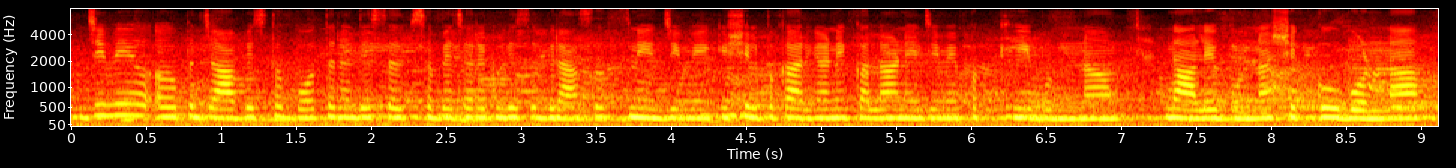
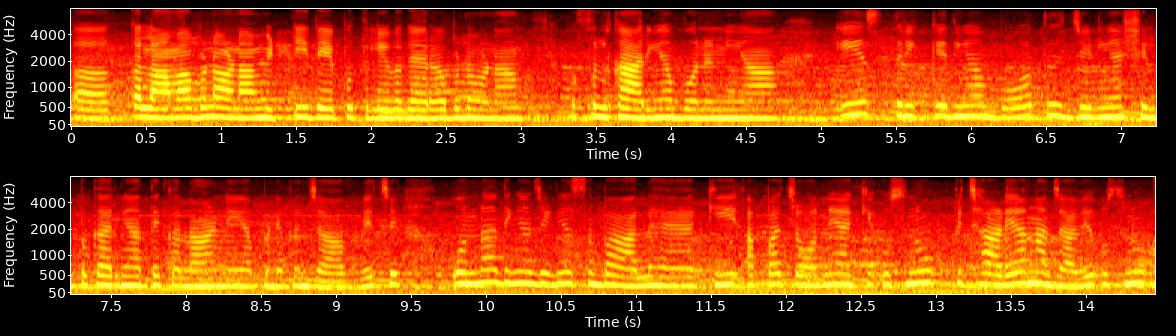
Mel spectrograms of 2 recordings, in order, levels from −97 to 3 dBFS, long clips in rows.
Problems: constant background noise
